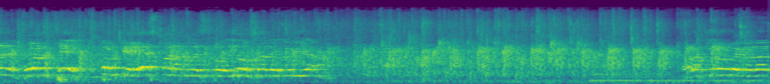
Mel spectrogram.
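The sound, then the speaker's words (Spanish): An audience applauds God steadily throughout, a dense, even wash of many hands clapping, with sustained musical tones and a few voices mixed underneath. “Si le vas a aplaudir, aplaudir.”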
